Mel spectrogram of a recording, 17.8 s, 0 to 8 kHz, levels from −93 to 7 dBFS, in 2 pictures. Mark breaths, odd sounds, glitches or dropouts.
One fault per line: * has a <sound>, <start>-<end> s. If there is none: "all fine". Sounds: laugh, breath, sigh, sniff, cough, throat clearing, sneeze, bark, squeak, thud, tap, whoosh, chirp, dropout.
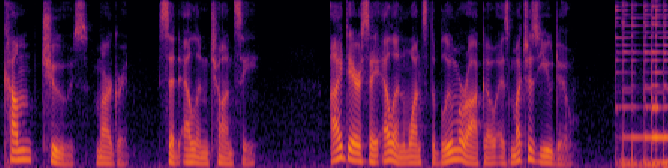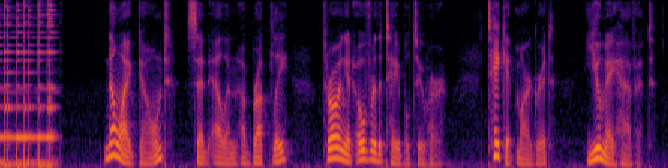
* has a tap, 8.2-9.8 s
